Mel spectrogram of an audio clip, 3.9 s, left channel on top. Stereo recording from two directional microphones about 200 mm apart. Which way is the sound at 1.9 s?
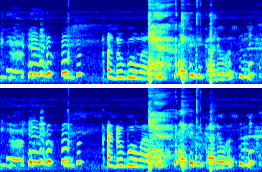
20° left (ahead or behind).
